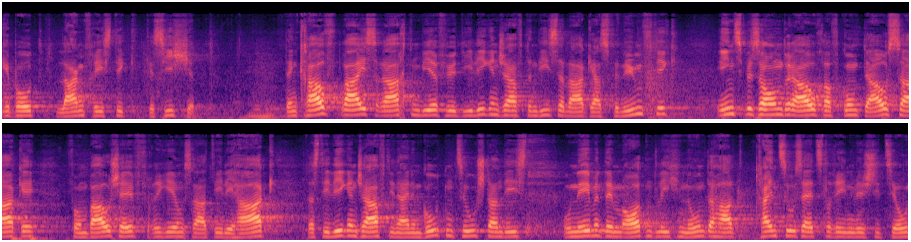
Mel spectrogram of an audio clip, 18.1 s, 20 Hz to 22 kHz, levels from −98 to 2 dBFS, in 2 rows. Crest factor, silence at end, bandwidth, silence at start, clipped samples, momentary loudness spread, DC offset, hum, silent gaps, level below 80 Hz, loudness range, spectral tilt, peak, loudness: 20 dB; 0 s; 15 kHz; 0 s; under 0.1%; 12 LU; under 0.1%; none; none; -52 dBFS; 3 LU; -4 dB/octave; -2 dBFS; -21 LUFS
